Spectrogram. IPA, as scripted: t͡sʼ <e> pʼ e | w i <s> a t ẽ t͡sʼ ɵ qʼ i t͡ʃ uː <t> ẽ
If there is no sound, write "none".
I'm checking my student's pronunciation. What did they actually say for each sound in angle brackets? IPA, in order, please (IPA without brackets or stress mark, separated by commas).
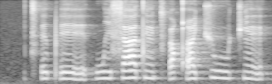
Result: e, s, t͡ʃ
